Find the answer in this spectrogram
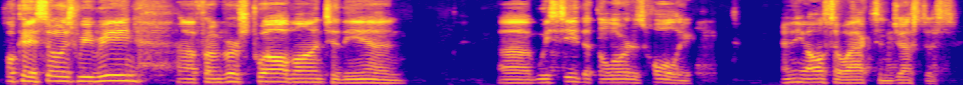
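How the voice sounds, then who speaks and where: A middle-aged man leading a Bible study, explaining a passage slowly with many fillers and restarts. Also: medium pitch, sharp tone, poor audio.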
